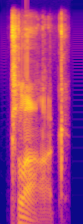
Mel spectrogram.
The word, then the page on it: clerk: British English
